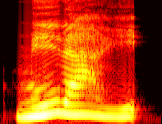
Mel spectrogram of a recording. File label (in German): "mirai", japanische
